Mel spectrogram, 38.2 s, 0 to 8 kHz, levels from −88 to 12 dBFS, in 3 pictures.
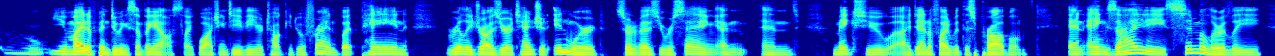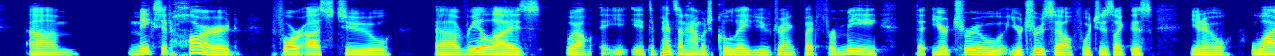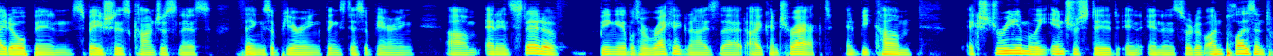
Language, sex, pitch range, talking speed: English, male, 105-120 Hz, 160 wpm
